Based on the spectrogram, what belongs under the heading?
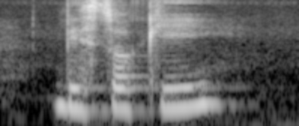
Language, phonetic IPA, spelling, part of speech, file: Czech, [ˈvɪsokiː], vysoký, adjective, Cs-vysoký.ogg
- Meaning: 1. high 2. tall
